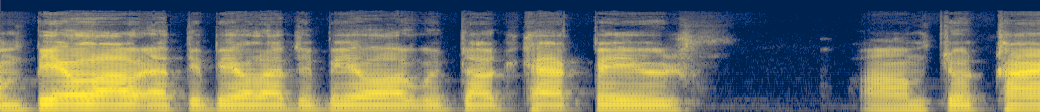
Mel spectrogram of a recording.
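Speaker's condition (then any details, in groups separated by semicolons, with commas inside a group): Cerebral palsy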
